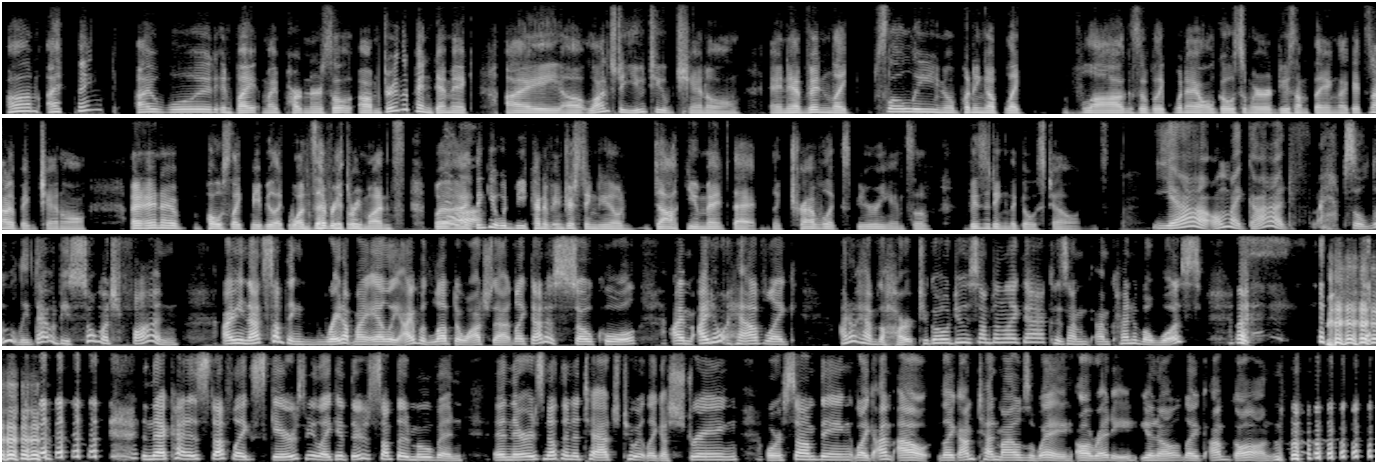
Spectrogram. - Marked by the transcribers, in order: laughing while speaking: "every three months"; laugh; laugh
- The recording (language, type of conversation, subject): English, unstructured, What nearby micro-adventure are you curious to try next, and what excites you about it?
- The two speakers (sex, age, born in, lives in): female, 30-34, United States, United States; male, 35-39, United States, United States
